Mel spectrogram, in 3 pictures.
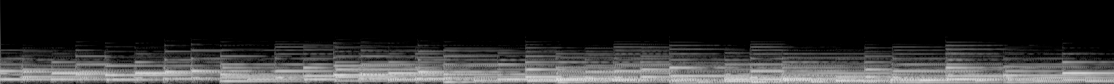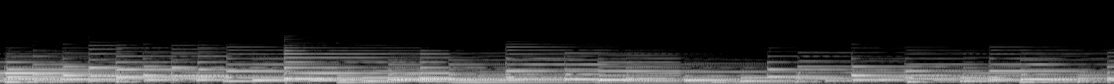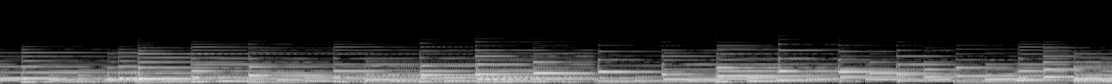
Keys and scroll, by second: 14.0 Delete, 22.0 ctrl+z, 23.5 ctrl+z.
